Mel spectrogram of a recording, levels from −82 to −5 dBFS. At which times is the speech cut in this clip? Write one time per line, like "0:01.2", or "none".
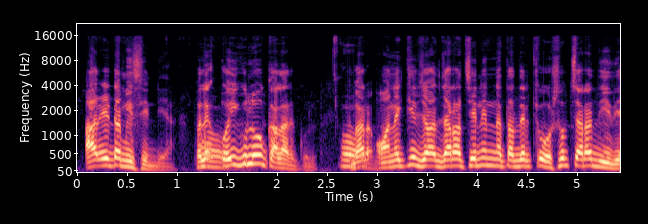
none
